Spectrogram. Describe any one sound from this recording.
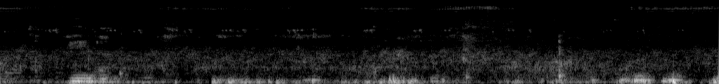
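An elderly man speaks calmly into a microphone outdoors.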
